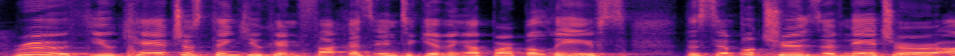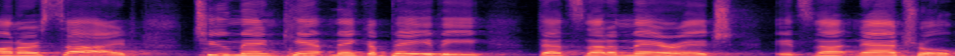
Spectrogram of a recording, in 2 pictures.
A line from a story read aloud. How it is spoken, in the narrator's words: cried Scalia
